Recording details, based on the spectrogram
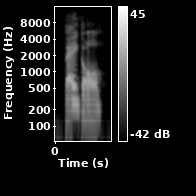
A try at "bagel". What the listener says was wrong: Yeah, you say it with a U. You say like bagel.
